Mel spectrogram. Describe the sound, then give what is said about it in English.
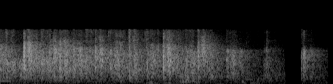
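A church audience applauds during a morning service with dense, steady hand clapping that carries on, then cuts off abruptly near the end. “would you please applaud for yourself this morning for the service that you bring the church?”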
